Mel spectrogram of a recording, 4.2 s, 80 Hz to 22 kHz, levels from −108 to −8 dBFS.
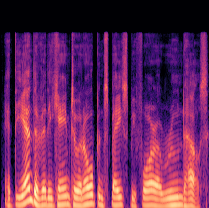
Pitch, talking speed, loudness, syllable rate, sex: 140 Hz, 215 wpm, -19 LUFS, 5.3 syllables/s, male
